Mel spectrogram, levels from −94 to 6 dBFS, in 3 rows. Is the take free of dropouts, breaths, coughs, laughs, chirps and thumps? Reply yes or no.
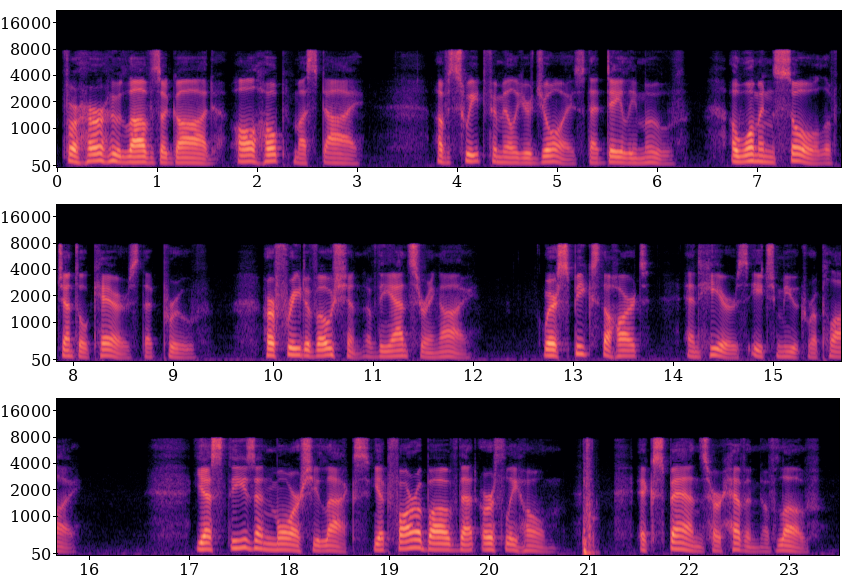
no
